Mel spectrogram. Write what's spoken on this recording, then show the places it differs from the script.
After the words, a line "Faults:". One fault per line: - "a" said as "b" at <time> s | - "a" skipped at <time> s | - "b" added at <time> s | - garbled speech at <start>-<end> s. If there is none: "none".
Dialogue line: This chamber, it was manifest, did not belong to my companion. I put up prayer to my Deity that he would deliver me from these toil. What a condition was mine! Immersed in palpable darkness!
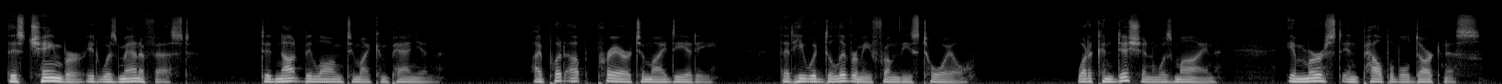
This chamber, it was manifest, did not belong to my companion. I put up prayer to my Deity that he would deliver me from these toil. What a condition was mine! Immersed in palpable darkness!
Faults:
none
